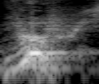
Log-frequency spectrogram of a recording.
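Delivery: a loud, high whoosh sound effect; imitated whoosh. Describing the baby flying out, mimics whoosh. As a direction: sweep the word out like a rush of air. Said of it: "my whole body was like".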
